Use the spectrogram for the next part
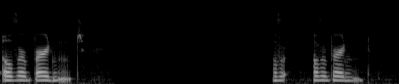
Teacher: when I said overburdened I didn't pronounce every D in the word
